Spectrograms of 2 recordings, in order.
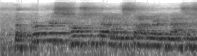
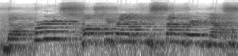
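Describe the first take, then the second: First: It is read flatly, with little energy. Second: It is said with lively, emphatic energy. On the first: It makes no impression on the listeners. The speaker calls it wrong. "kung babasahin ko lang po ng ganito, walang dating sa inyo" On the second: It is brought to life for the listeners. The speaker calls it right. "bibigyan ko ng buhay"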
